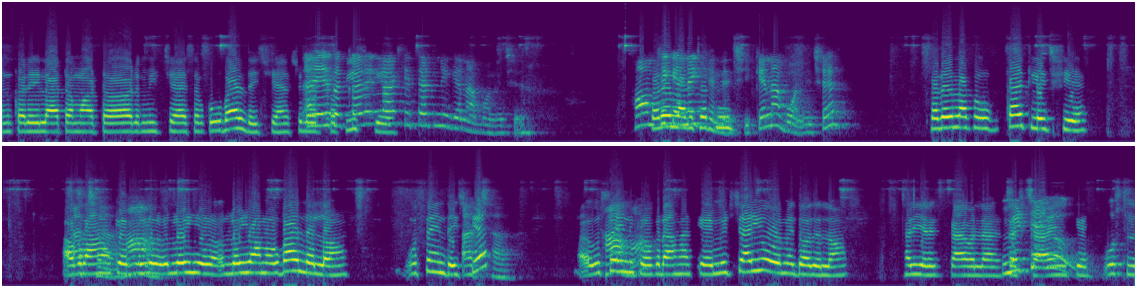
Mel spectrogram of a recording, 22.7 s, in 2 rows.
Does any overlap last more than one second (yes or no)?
no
